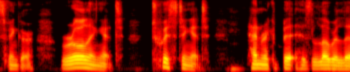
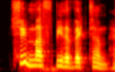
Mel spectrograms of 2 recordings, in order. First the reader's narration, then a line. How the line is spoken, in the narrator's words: Henrik cried out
